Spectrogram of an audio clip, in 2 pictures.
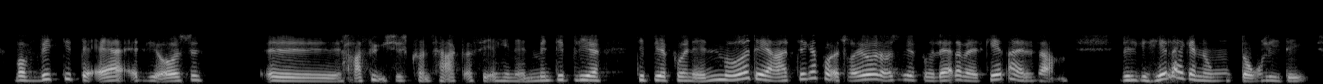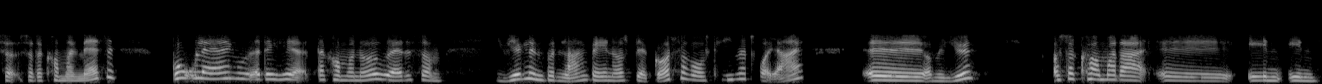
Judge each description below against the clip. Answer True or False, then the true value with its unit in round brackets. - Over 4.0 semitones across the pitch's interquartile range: True (5.6 semitones)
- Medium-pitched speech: False (195 Hz)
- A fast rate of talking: False (215 wpm)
